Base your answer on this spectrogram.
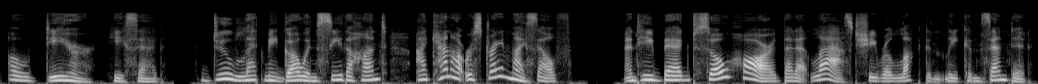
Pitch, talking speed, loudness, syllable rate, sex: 185 Hz, 155 wpm, -19 LUFS, 4.0 syllables/s, female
